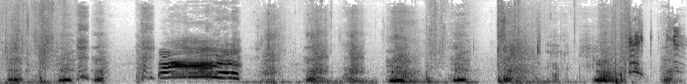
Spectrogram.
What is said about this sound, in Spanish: El oso lo sacude con fuerza y se le coloca encima.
